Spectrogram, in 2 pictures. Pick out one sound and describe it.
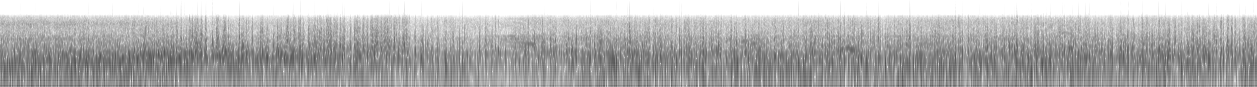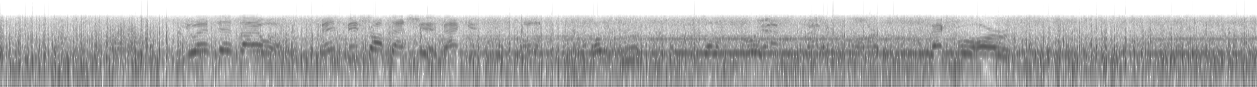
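A boat's engine hums steadily.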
